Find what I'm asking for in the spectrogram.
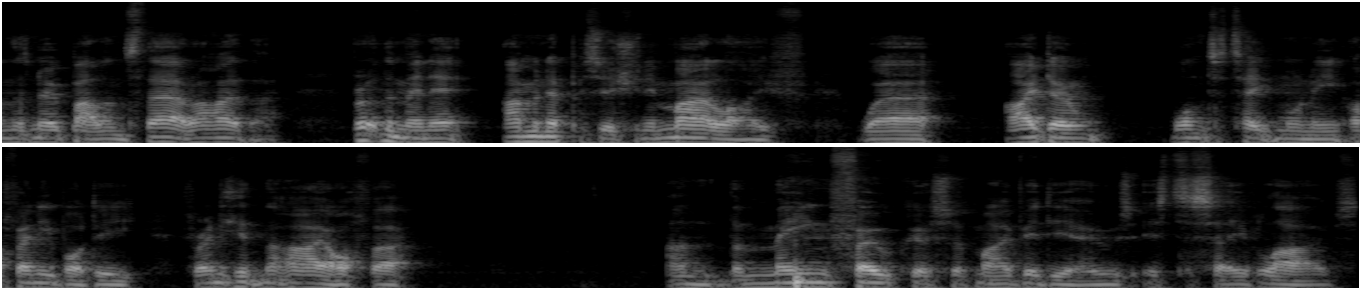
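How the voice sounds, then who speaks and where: At a moderate pace, a man talks in a very deep, low voice that is somewhat breathy, with fairly even intonation. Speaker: mental health video blogger. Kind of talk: casual monologue to camera. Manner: slightly slurred.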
